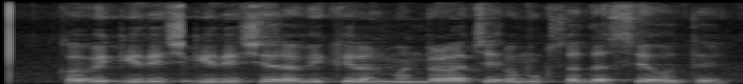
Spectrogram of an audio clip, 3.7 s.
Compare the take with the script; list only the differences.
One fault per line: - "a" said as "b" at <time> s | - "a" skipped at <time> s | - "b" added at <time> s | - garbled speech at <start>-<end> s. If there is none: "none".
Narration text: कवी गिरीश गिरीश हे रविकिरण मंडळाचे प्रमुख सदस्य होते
none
